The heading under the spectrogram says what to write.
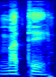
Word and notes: leer: [lɪəʳ]; [lɪr]

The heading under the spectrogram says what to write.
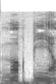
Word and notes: Morbihan: IPA: [mɔʁ.bi.ɑ̃]; French; Paris

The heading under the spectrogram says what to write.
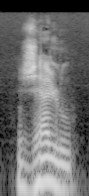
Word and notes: jaloux: France; /ʒa.lu/

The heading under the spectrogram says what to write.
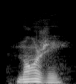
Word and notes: manger: France

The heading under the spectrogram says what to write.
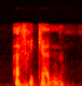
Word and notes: Africaine: France (Aquitaine); /a.fʁi.kɛn/

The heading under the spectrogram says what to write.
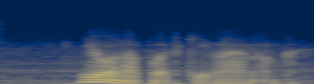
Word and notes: good day: American English; /ɡʊd deɪ/

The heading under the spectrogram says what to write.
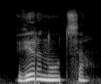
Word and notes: вернуться: /vʲɪrˈnut͡sə/

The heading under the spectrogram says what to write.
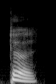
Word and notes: gieten: /ɣi:.tə:/

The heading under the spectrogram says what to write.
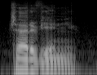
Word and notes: rouge: [ʁuʒ]; France

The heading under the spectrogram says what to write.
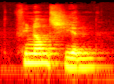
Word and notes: financiën: /fi.ˈnɑn.si.jə(n)/

